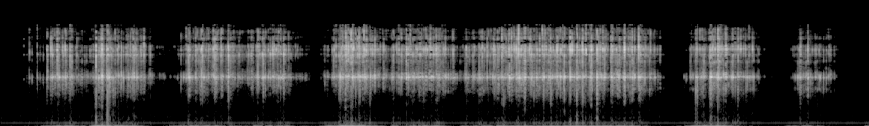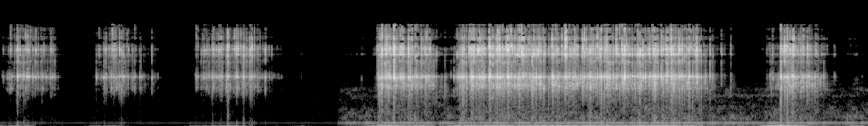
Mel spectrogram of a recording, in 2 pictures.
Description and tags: glass ice shaking
shaking glass of ice
drink, glass, glass-of-ice, glass-of-water, ice, liquid, shaking, water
